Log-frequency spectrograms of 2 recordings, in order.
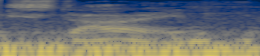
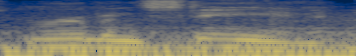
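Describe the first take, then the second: First: The ending is said with German pronunciation. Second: The ending is said with Jewish pronunciation. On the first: "You pronounce it the German way"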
